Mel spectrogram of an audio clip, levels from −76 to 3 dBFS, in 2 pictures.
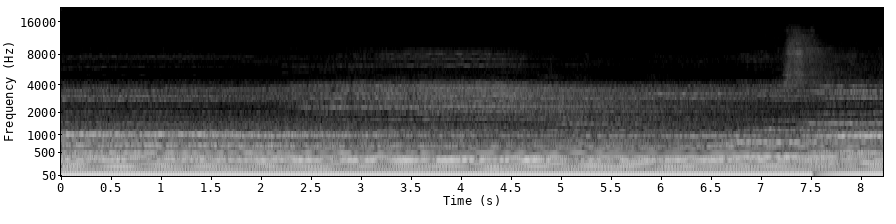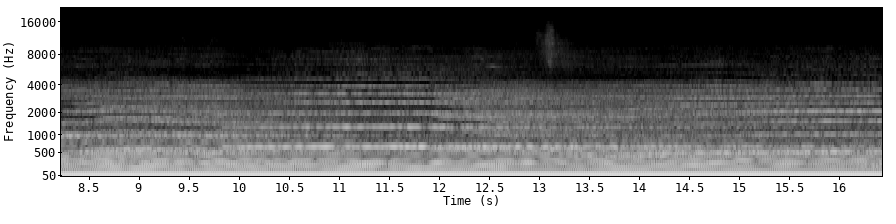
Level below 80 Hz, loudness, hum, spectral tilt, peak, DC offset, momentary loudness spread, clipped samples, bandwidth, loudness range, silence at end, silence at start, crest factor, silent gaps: -14 dBFS; -17 LUFS; none; -8 dB/octave; -4 dBFS; under 0.1%; 3 LU; under 0.1%; 4.7 kHz; 2 LU; 0 s; 0 s; 10 dB; none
